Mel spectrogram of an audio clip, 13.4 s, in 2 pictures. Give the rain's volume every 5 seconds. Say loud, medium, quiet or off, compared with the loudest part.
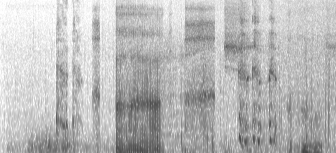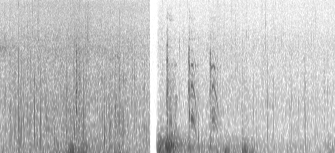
medium, loud, loud.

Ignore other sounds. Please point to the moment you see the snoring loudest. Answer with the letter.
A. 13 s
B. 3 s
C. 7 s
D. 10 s
B.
